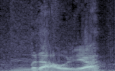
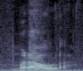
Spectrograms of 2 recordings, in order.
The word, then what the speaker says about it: mravlja: It is spelled and is pronounced mravlja, correct? Everybody says mravla, because we're not used to using the J that often in the context that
